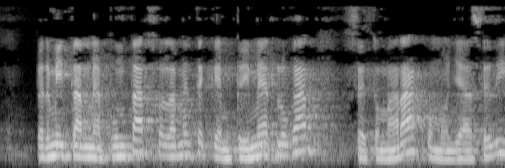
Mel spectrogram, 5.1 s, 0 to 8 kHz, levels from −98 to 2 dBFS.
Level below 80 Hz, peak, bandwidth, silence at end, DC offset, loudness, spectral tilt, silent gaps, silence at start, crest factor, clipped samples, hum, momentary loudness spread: -52 dBFS; -4 dBFS; 7.4 kHz; 0 s; under 0.1%; -20 LUFS; -6.5 dB/octave; none; 0.4 s; 18 dB; under 0.1%; none; 8 LU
